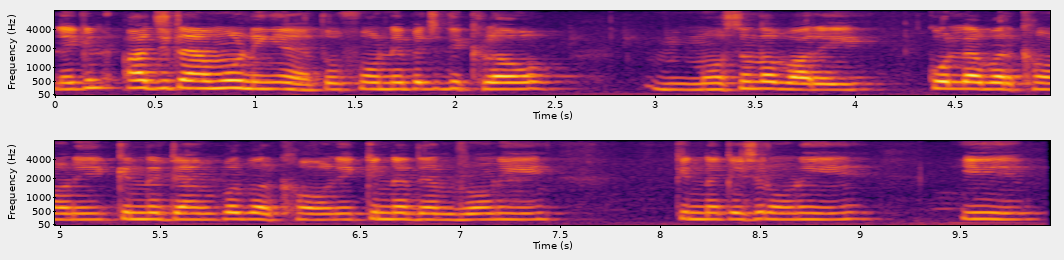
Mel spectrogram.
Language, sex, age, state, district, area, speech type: Dogri, male, 18-30, Jammu and Kashmir, Reasi, rural, spontaneous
